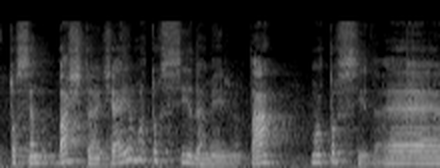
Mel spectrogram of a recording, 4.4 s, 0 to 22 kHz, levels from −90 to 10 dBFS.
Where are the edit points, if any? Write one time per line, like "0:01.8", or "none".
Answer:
none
